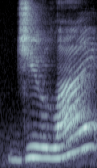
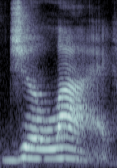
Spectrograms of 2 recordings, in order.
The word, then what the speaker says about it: July: So I'm just because that first syllable is the weak one, I'm just taking that oo and kind of reducing it to schwa.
